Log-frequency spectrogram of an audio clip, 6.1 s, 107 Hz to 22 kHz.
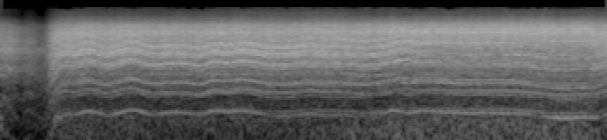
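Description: GEPRC CineLog35 cinewhoop's brushless motors and ducted propellers whining. The sound drops away briefly near the start, then comes back and holds a fairly steady, slightly wavering pitch as the drone cruises, sagging a little near the end.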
